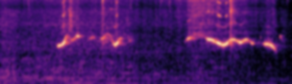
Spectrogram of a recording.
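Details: Javan myna (jalak kebo) kept at home, said to call out to girls, whistles two short wavering phrases and then a longer rising and falling whistle, over a quiet room.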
